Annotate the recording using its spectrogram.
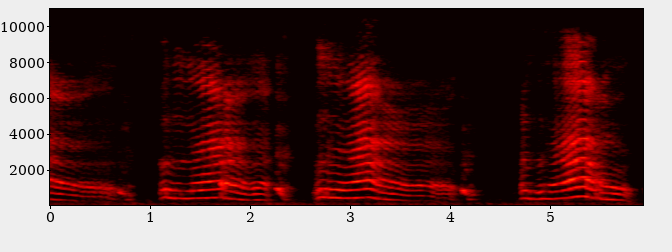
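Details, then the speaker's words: Colicky 4-week-5-day-old baby girl crying at night after feeding and a diaper change: three sustained, rising-and-falling wails with short gasps between, in a quiet room. "I just changed her diaper. I thought she's done and she's gonna sleep, but no."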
